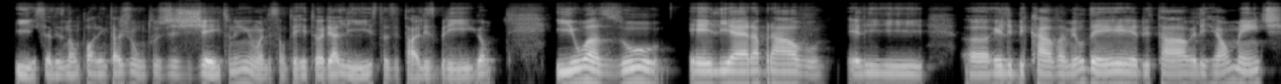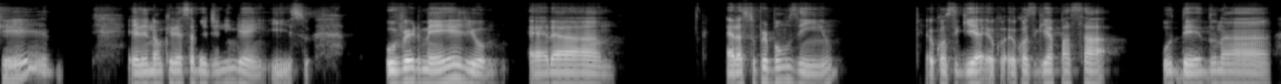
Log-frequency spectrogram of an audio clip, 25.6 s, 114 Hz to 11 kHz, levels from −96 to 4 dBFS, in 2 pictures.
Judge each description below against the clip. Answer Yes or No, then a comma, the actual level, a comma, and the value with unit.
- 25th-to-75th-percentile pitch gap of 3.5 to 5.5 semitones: No, average, 2.8 semitones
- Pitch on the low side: Yes, low, 110 Hz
